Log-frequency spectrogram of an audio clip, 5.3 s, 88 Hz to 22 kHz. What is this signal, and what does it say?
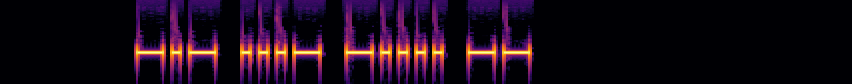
Morse code, heard as a keyed tone, about 21 wpm, 700 Hz. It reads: KV6M
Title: USA Call Signs - 4 Characters - Repeated 2x - 22wpm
